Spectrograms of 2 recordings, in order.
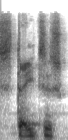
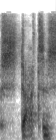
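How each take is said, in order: First: STATUS with a long A, as in "state". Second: STATUS with a short flat A, as in "stat". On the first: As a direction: say STATUS as "STAY-tus". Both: Shown as a demonstration. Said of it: "you say tomato, I say tomato".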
